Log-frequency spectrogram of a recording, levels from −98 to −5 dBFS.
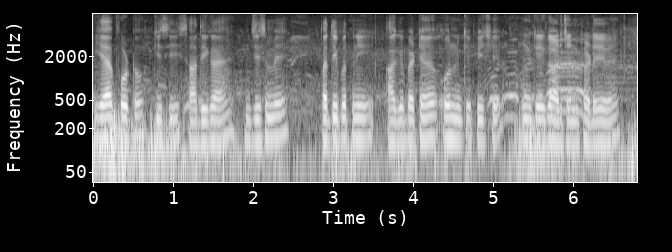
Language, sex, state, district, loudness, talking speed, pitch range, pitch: Hindi, male, Uttar Pradesh, Shamli, -18 LUFS, 160 wpm, 130-140 Hz, 135 Hz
